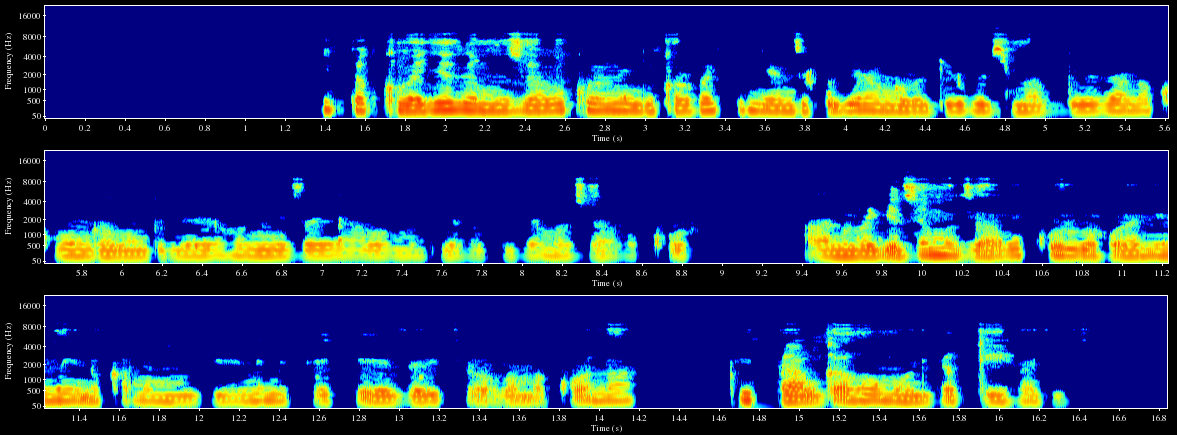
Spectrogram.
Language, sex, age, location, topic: Kinyarwanda, female, 18-24, Kigali, health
